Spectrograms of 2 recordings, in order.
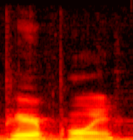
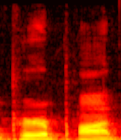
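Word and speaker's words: Pierpont: song jingle bells by James Pierpoint Oh Pierre Pont if you say it correctly was copyrighted under its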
